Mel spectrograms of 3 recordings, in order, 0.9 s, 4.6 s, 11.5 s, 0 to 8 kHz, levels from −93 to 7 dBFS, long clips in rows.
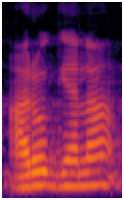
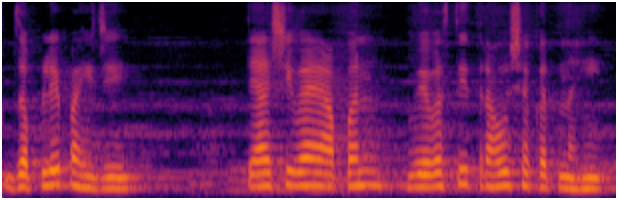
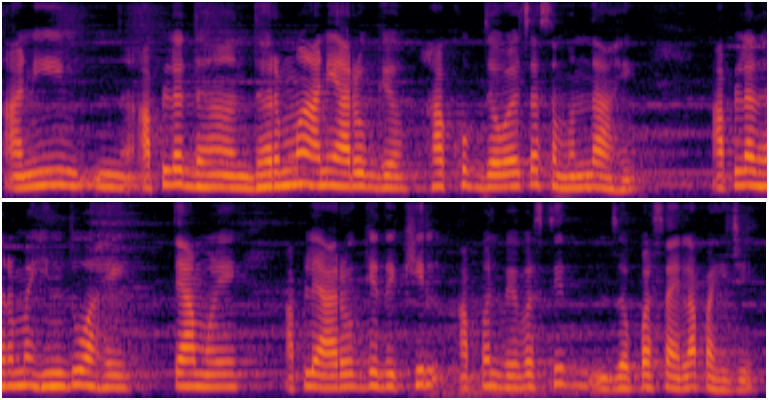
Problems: constant background noise, continuous background conversations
